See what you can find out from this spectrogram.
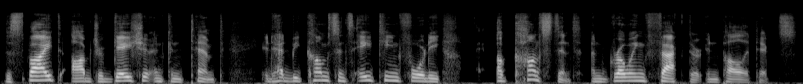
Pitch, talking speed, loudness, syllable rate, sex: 145 Hz, 125 wpm, -21 LUFS, 4.8 syllables/s, male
